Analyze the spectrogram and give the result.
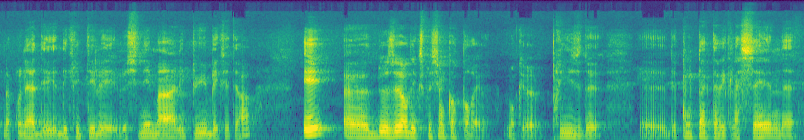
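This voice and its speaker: A Belgian man in his thirties, a comedian guest in a casual interview, speaking with many pauses and fillers and a self-mocking humor. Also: mid-range voice, gravelly, dark tone. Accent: Belgian French.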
